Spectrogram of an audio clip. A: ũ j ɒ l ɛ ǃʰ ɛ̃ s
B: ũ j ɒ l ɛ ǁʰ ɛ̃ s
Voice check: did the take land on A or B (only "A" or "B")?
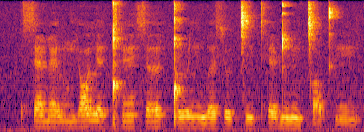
A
